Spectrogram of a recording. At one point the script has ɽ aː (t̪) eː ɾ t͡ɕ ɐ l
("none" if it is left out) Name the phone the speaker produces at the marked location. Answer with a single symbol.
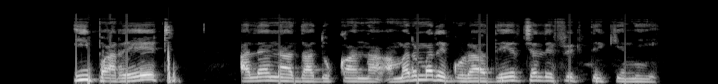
d̪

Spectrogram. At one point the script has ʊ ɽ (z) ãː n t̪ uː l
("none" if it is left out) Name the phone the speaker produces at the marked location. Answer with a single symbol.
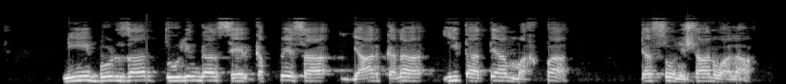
z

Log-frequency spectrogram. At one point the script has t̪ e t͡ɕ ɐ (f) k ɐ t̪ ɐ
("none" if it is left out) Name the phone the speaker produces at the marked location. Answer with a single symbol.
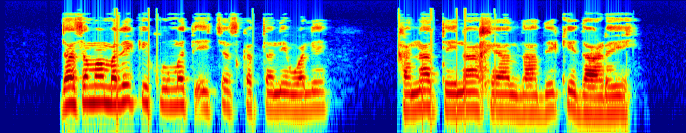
s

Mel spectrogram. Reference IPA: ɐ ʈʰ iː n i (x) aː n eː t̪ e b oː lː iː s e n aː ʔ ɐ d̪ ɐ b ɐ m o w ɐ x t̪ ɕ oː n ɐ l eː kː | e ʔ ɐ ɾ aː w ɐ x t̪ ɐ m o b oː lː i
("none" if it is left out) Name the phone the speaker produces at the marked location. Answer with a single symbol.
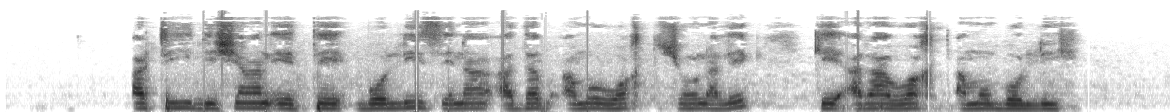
ɕ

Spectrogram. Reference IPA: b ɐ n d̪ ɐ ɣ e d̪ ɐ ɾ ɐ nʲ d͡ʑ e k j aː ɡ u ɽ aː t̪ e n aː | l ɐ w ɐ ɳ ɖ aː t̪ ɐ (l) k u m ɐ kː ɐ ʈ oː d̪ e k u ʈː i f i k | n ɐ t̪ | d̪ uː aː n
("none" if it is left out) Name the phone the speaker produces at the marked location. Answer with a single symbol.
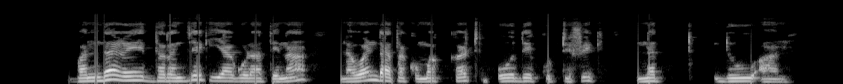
none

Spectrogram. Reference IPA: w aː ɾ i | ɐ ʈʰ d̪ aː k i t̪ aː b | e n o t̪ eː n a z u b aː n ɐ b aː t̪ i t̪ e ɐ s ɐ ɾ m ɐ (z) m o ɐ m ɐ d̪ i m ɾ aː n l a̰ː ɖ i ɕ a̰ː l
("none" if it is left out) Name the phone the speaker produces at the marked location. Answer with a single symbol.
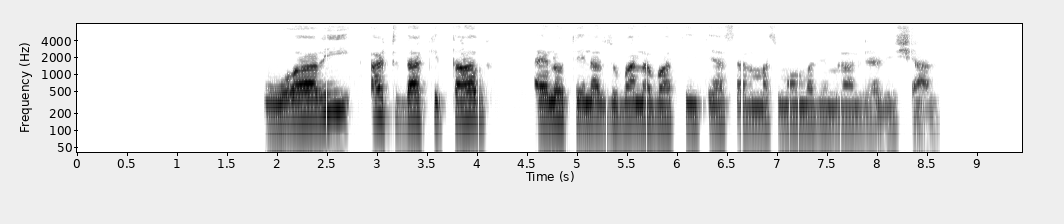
s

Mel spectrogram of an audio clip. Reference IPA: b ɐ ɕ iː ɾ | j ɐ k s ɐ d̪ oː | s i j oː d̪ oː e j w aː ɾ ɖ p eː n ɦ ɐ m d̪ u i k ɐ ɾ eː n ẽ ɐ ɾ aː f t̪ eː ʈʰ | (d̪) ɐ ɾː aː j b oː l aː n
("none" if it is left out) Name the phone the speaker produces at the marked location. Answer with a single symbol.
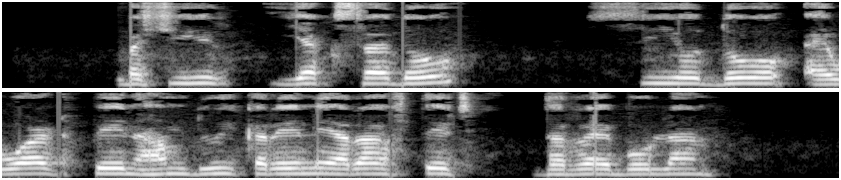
d̪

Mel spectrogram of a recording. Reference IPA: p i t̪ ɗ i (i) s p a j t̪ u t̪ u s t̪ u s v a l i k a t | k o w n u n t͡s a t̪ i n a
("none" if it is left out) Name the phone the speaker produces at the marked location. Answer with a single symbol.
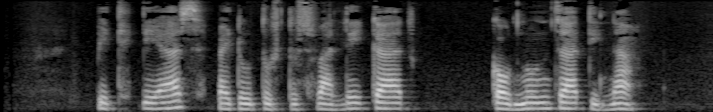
a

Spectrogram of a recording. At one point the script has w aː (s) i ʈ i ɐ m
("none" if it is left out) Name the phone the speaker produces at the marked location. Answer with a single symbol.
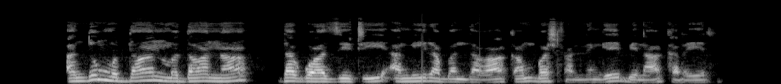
z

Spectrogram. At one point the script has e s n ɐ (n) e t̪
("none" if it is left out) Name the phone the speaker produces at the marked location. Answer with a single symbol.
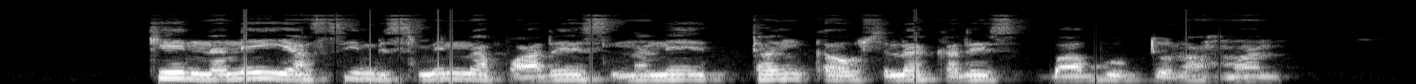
n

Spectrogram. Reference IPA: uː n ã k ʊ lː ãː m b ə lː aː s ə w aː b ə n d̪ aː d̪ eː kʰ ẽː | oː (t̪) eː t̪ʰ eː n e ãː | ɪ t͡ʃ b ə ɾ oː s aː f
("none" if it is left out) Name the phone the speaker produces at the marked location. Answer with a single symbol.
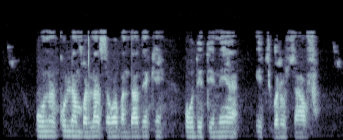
d̪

